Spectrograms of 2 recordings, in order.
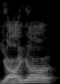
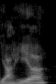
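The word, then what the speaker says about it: Yahya: Um, or Yaha, I think that's how you pronounce his name. Me and my sister were looking that up earlier. Uh, how to pronounce his name. Um, I think it's pronounced Yaha.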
